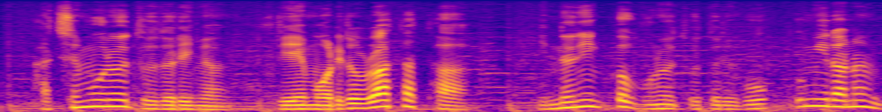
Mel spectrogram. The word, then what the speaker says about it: Rat A Tat: 제목이 특별하게 띄어져 있어서 무언가 읽는 법이 있는 게 아닌가 하시겠지만 그냥 붙여서 라타타라고 읽으면 됩니다.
